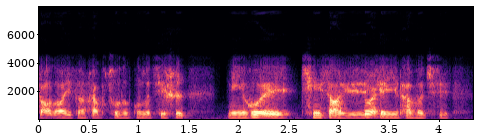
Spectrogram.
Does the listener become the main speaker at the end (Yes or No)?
No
